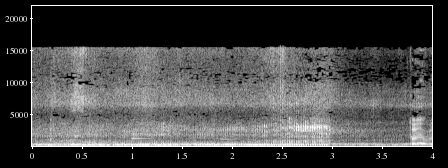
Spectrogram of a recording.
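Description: A motor vehicle engine running steadily, loud and close, its drone dropping away about three seconds in.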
